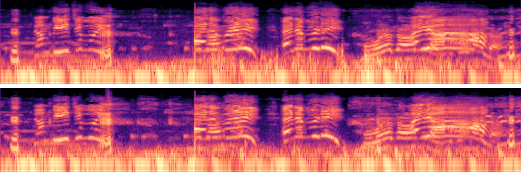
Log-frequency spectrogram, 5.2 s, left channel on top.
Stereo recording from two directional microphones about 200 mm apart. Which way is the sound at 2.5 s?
30° left (ahead or behind).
